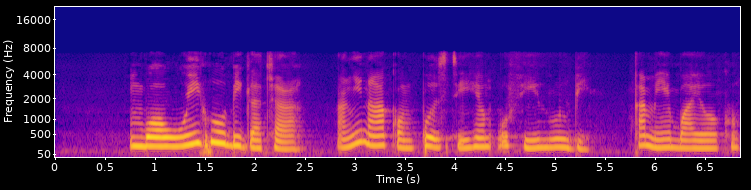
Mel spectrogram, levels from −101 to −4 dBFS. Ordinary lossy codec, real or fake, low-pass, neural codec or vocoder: MP3, 96 kbps; fake; 7.2 kHz; codec, 16 kHz, 2 kbps, FunCodec, trained on Chinese and English, 25 frames a second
